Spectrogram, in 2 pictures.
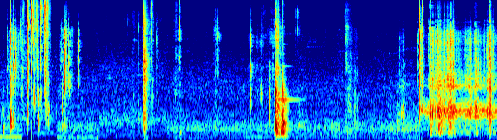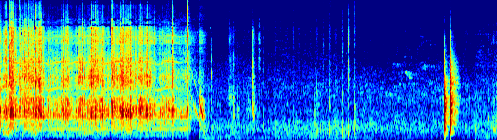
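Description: A paper-and-foil butter packet crinkles as it is opened, followed by a few scattered clicks and knocks. An electric hand mixer then runs steadily for about five and a half seconds, its beaters whisking butter in a glass bowl, and it stops suddenly. A single short knock comes near the end.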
